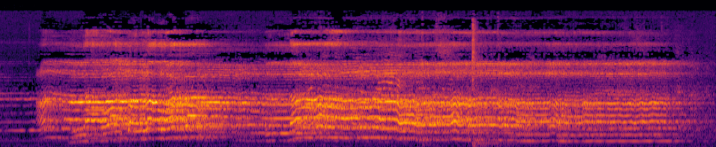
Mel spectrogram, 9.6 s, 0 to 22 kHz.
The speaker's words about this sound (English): And the 22nd time hearing the call to prayer.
